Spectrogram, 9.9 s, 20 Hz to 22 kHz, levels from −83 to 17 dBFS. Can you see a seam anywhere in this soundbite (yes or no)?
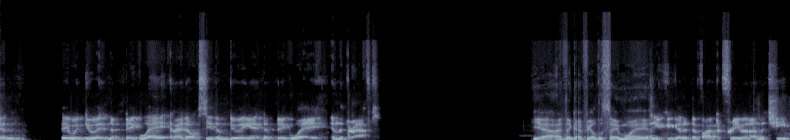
yes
